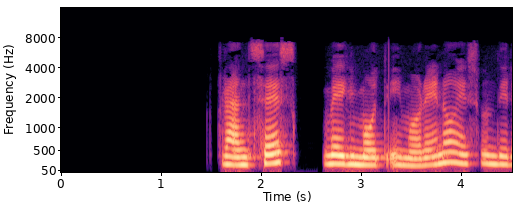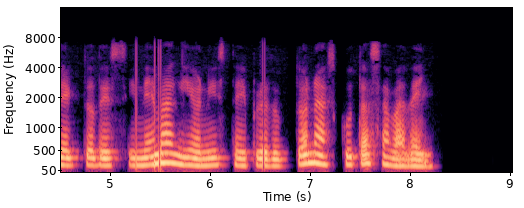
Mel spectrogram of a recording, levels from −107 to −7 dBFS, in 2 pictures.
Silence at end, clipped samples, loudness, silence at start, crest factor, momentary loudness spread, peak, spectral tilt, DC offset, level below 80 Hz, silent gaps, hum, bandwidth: 0.8 s; under 0.1%; -19 LUFS; 1.6 s; 18 dB; 8 LU; -2 dBFS; -9 dB/octave; under 0.1%; -58 dBFS; 2.55-2.61 s; none; 7.2 kHz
